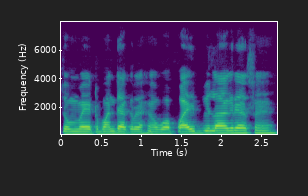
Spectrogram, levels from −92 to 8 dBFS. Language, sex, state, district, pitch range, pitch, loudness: Marwari, male, Rajasthan, Churu, 150-175 Hz, 155 Hz, -14 LUFS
